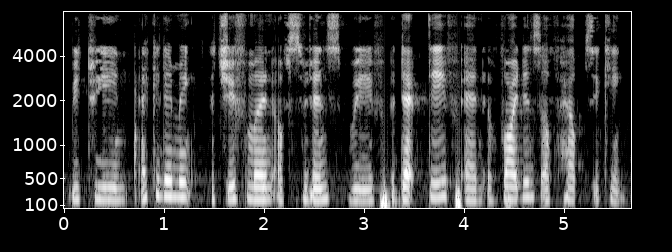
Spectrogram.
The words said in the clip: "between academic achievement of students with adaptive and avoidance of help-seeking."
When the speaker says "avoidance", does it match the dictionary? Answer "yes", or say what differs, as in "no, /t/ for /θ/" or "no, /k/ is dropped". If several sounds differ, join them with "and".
yes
